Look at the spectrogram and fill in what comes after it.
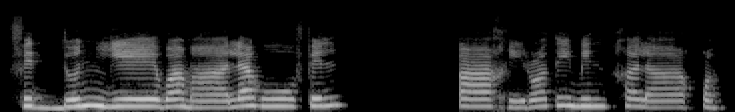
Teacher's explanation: خلاد جو ہیں وہ امالہ لائیں گے اور سکتہ کریں گے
